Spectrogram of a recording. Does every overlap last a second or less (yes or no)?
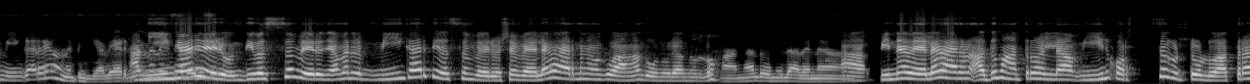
yes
